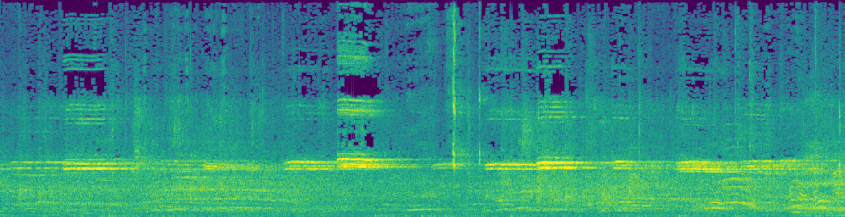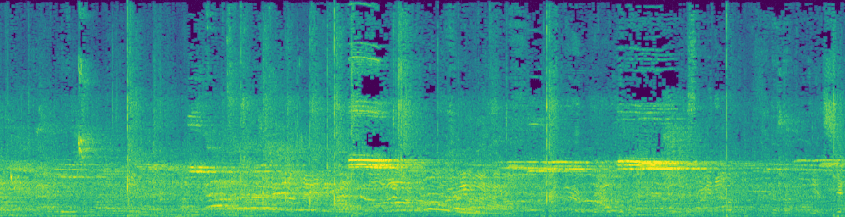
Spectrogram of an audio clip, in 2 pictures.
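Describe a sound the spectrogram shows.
Sneakers squeak on a sports floor.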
